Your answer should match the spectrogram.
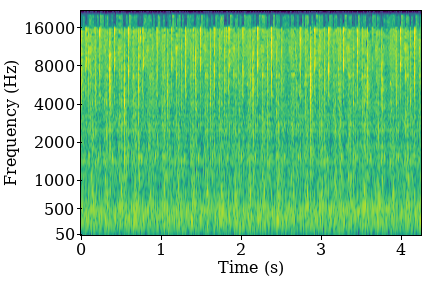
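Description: A sewing machine zigzag-stitching fabric-wrapped rope for a bowl runs in a continuous, even mechanical whir with a fast stitching rattle, steady and close throughout.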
